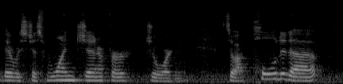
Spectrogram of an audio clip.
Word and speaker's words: Jordan: Like I said, Jennifer Jordan it's pronounced Jordan, but when you do the search, that's not what you do, is it's a generic name.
